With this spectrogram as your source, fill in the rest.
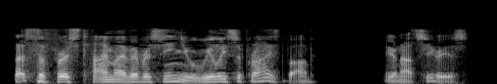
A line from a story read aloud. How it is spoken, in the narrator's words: Laughing, Jane said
